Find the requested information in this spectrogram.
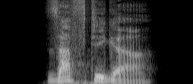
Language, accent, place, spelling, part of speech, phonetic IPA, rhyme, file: German, Germany, Berlin, saftiger, adjective, [ˈzaftɪɡɐ], -aftɪɡɐ, De-saftiger.ogg
- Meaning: 1. comparative degree of saftig 2. inflection of saftig: strong/mixed nominative masculine singular 3. inflection of saftig: strong genitive/dative feminine singular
